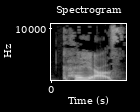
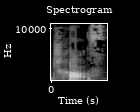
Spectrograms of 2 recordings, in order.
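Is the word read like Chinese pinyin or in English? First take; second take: English; pinyin. First: The word is read with English pronunciation. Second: The word is read like Chinese pinyin syllables. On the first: The speaker calls it right. "它的正确发音是chaos" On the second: The speaker calls it wrong. "千万可别按照拼音的读法把它读成chaos"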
